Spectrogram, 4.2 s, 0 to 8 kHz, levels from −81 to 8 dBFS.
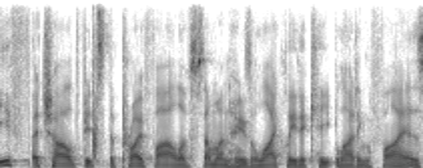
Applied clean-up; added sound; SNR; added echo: neural separator model SepFormer DNS4.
